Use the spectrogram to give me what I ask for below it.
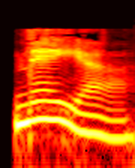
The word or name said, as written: Maia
